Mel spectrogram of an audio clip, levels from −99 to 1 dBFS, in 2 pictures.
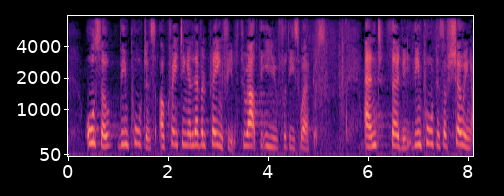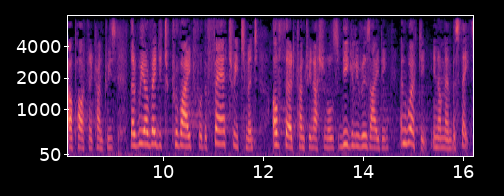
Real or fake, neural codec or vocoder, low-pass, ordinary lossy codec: real; none; 7.2 kHz; none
